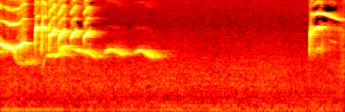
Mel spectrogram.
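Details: Orange-headed thrush singing on a pancingan recording meant to rouse agitated nratak calling and then ngeplong song: a fast, high, sliding whistled phrase with trills, trailing off, then a fresh loud burst after a pause.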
